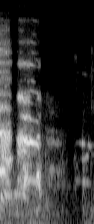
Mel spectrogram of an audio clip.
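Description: A gamecock stag of Boston and Gilmore bloodline crows up close, one loud harsh call broken by a short gap and then a long sustained crow, followed by a faint distant crow.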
